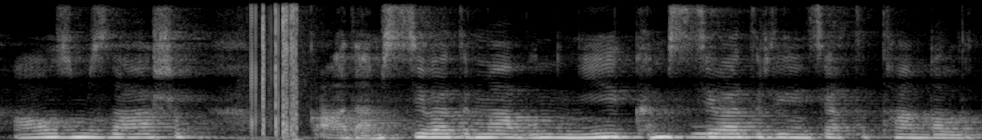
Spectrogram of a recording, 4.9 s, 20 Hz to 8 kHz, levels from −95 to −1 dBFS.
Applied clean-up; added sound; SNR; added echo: none; Domestic sounds, home sounds; 9 dB; reverberation time 0.7 s.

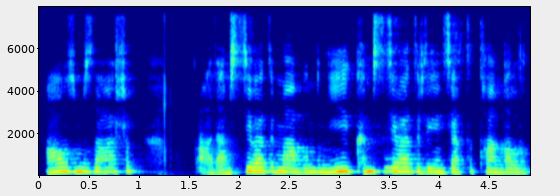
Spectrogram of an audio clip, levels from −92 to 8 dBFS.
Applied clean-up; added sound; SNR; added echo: neural mask model DeepFilterNet 3.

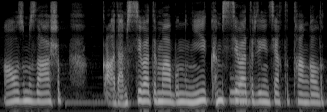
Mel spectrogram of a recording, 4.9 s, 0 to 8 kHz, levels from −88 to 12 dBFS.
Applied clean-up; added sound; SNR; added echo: none; none; none; none.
